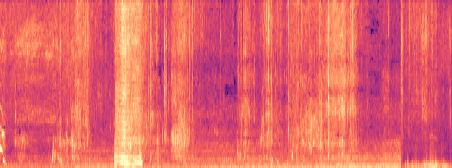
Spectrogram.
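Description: Steady low motor hum running evenly, with a short falling call about two and a half seconds in; the hum cuts off abruptly about eight seconds in.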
